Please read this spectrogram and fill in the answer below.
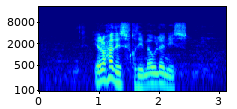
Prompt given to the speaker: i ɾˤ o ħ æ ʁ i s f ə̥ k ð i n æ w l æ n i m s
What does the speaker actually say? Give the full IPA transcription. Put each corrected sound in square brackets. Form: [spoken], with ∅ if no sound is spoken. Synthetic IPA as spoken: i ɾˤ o ħ æ [ð] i s f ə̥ [q] ð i [m] æ w l æ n i [∅] s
